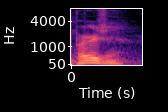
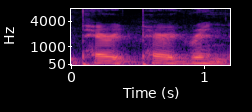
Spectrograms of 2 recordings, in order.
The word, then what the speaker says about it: peregrine: You keep saying Persian. I see peregrine is what it is.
